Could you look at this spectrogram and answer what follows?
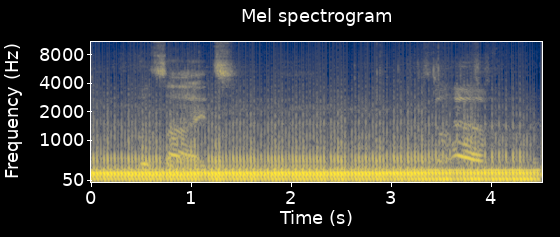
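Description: Mazda RX8 with a muffler delete, a Y-pipe with 120-degree bends to twin tips, the stock catalytic converter and resonator, idling with a steady low drone close by, with brief higher chirps over it.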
